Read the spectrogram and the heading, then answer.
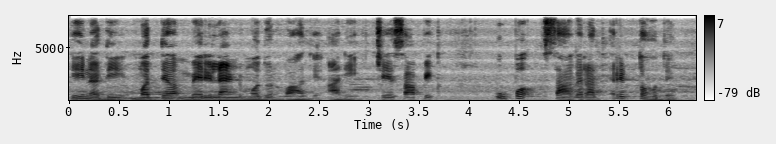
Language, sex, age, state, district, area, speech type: Marathi, male, 18-30, Maharashtra, Nanded, rural, read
